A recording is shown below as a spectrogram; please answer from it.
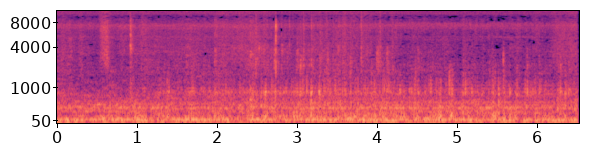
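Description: A pot of sinigang soup boiling hard on a gas stove burner: a steady bubbling with a hiss of steam, and a few faint ticks.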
